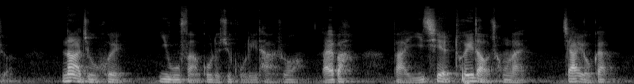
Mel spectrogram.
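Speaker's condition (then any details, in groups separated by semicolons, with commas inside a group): No condition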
